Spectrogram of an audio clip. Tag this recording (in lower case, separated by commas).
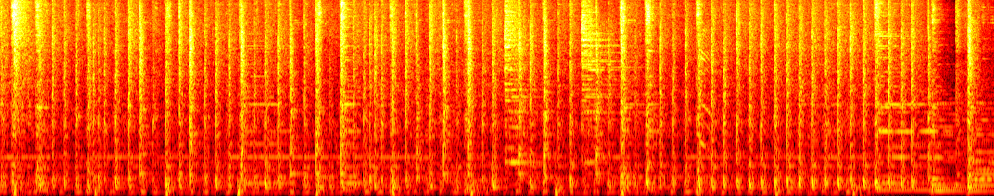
musical instrument, country, rimshot, music, guitar, percussion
